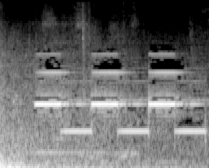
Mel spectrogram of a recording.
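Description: Firehouse alert tones sounding for a call-out: an electronic high tone and low tone alternating, each about a quarter second long, starting about a third of a second in.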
